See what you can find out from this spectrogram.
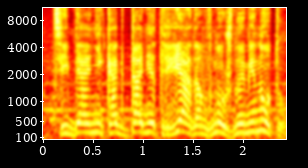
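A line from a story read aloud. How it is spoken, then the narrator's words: Shout. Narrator (Russian): крикнул я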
